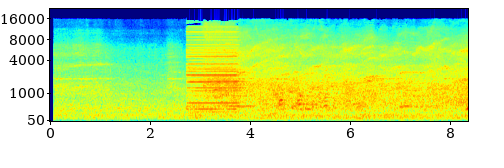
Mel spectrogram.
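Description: A single loud electronic start tone sounds for about a second, about three seconds in. After it the motors of electric RC offroad cars whine, wavering in pitch as the cars accelerate and race around the hall.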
